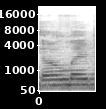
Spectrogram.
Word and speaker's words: Elay: Howdy, it's me, Elay, pronounced like LA, like the city.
